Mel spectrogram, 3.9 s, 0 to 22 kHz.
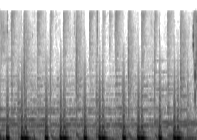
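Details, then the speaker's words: Physiological splitting of S2 on inspiration. On inspiration the aortic valve closes about 0.04 seconds before the pulmonic, splitting S2 into two components; the steady heartbeat is about 77 per minute and S2 becomes single again on expiration. "el ventrículo izquierdo Se vacía más rápidamente que el derecho y la válvula aórtica se cierra primero que la pulmonar alrededor de 0,04 segundos y da lugar a un r2 normalmente desdoblado en dos componentes suena"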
